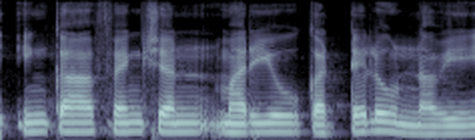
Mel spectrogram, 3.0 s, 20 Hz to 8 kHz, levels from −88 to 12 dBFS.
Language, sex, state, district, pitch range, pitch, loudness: Telugu, male, Telangana, Komaram Bheem, 135-145 Hz, 145 Hz, -17 LUFS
